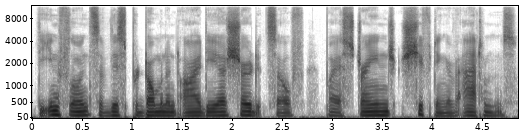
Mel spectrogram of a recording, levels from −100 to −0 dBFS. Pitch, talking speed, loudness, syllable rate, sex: 105 Hz, 175 wpm, -17 LUFS, 5.6 syllables/s, male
